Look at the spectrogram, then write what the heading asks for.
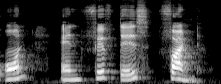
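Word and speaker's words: Pfund: And fifth is फंड. Spelling is P-F-U-N-D. P is silent.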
